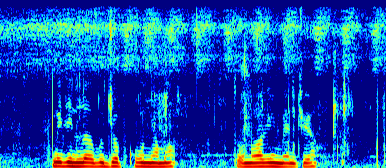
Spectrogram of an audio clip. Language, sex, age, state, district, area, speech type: Santali, male, 18-30, West Bengal, Uttar Dinajpur, rural, spontaneous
